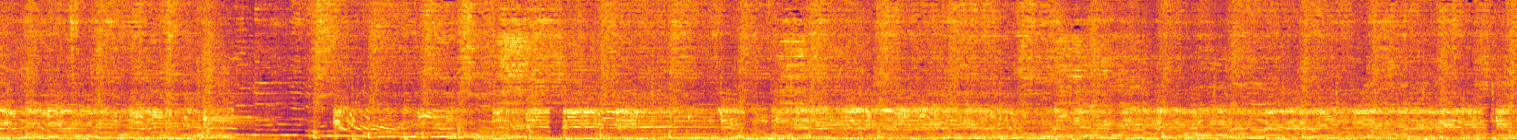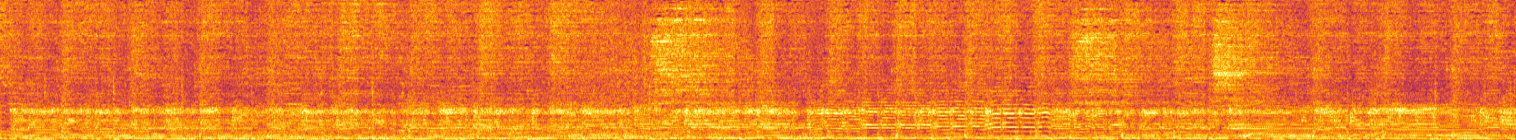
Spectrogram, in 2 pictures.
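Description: Live rock band playing loud: electric guitars, bass guitar and drum kit. About three seconds in the sound dips briefly with a falling glide in pitch.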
